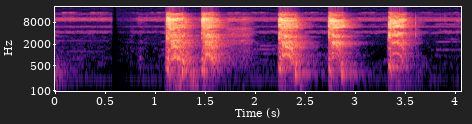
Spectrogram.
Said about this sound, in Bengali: তোমার মনে হয় একটু কাশি হয়েছে, তাই না?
